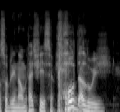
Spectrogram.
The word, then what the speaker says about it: Rodaluge: Rodaluge. Eu falei certo? Falou certo.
